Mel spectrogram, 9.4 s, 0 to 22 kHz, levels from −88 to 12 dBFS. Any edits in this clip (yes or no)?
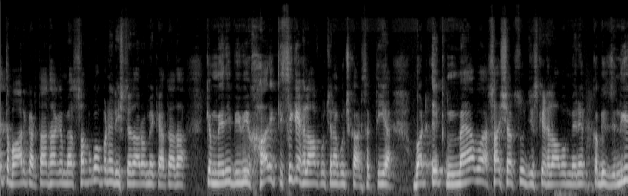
no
